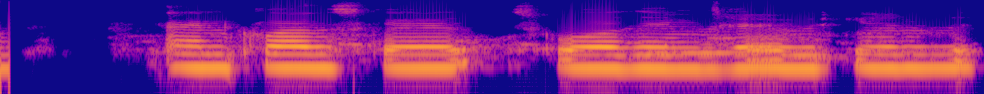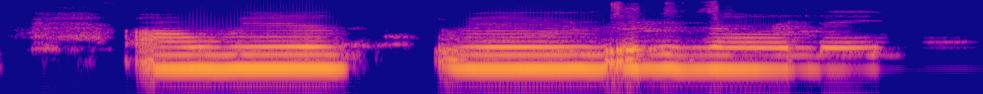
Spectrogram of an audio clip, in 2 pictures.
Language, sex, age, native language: Icelandic, male, 12, Icelandic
